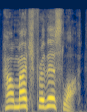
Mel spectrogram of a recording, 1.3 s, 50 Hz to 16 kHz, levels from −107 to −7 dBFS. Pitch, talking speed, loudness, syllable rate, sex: 210 Hz, 230 wpm, -14 LUFS, 4.1 syllables/s, male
